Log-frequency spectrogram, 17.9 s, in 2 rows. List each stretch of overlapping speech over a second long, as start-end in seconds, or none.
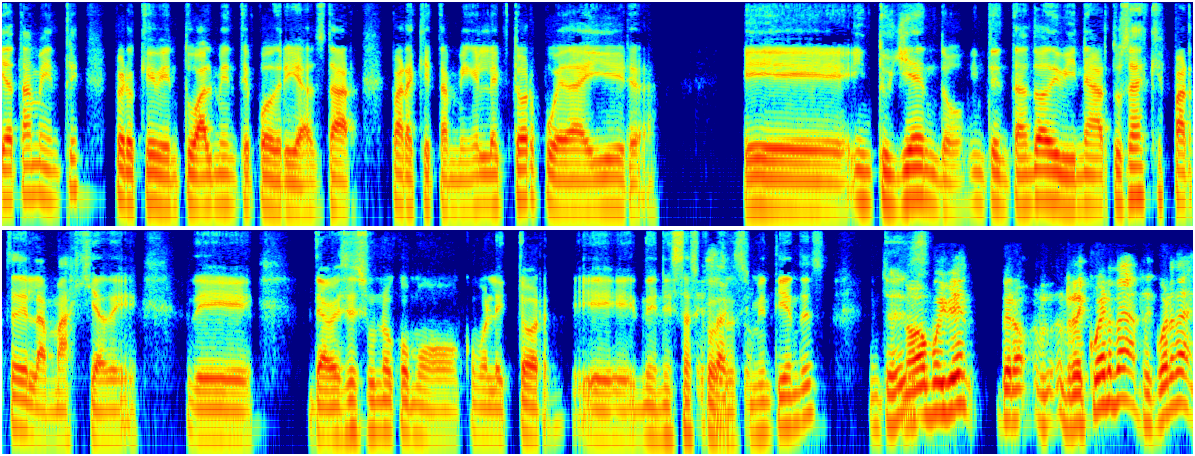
none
